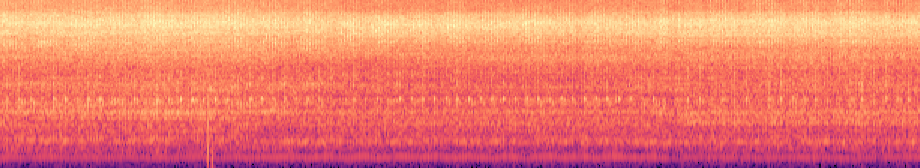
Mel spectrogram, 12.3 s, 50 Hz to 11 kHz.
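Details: 1.6 Jetta engine at steady idle: light, regular tapping about two per second over a hissy background; engine knock, cause unknown.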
